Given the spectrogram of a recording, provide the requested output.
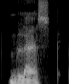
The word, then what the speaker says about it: blessed: It is a very interesting English word because it actually has two common pronunciations depending on how it is used.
